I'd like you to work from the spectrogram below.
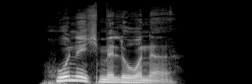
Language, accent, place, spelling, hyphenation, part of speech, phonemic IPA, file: German, Germany, Berlin, Honigmelone, Ho‧nig‧me‧lo‧ne, noun, /ˈhoːnɪçməˌloːnə/, De-Honigmelone.ogg
- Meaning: honeydew melon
